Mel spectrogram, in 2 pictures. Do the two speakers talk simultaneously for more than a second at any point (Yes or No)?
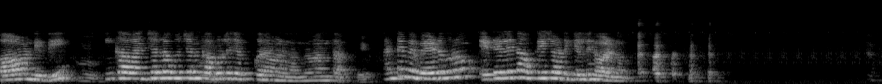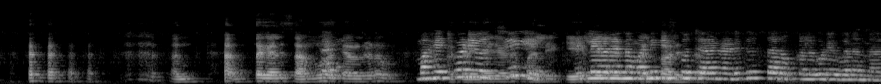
Yes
